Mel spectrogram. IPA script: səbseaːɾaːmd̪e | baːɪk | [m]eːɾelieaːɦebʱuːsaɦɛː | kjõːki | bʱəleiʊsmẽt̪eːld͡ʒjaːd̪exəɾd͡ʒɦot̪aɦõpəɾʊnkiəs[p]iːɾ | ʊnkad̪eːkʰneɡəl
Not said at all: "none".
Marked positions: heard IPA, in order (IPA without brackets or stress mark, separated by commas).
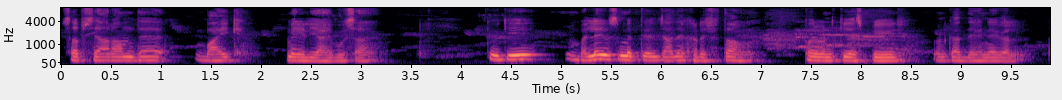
m, p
